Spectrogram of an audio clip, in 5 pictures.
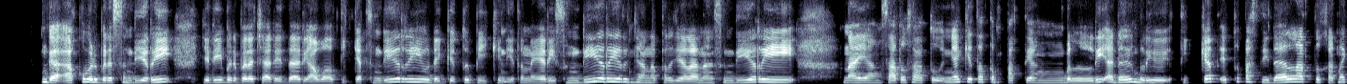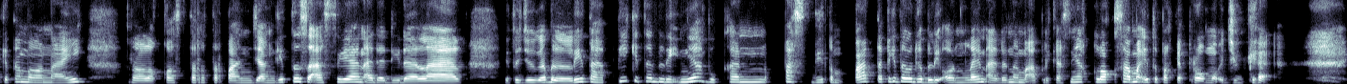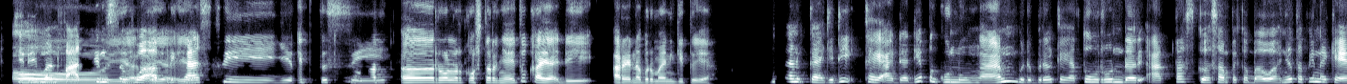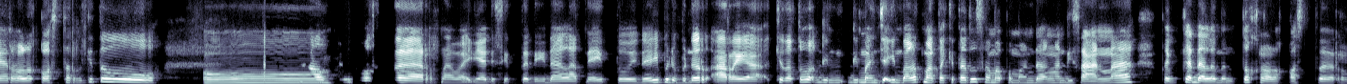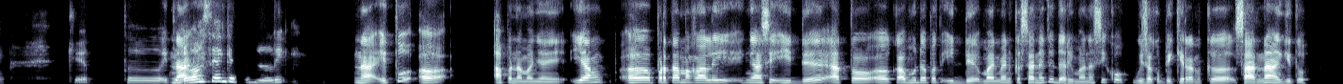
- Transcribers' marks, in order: in English: "itinerary"; in English: "roller coaster"; in English: "roller coaster-nya"; in English: "roller coaster"; drawn out: "Oh"; unintelligible speech; in English: "roller coaster"
- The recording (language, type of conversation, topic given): Indonesian, podcast, Tips apa yang kamu punya supaya perjalanan tetap hemat, tetapi berkesan?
